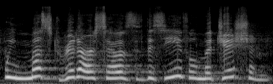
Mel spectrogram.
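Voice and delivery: high, bright princess voice calling; relieved princess. Acted. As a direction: call him with eager relief. The princess greets Aladdin.

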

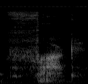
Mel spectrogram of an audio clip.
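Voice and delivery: breathy whispered swear under the breath; whispered curse. Retold or imitated. Alone on the road, he whispers the curse. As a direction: mutter it to yourself, voiceless. Alone seeing distant lighthouse.

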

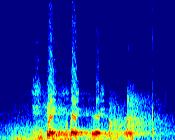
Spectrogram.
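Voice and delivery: loud, breathy monkey laugh; playful monkey laugh; monkey cackle. Acted.

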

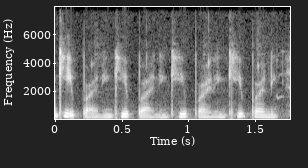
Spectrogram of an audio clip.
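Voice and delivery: soft, tense chant under the breath; urgent whisper. Real, not acted. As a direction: egg the dog on in a hush.

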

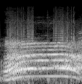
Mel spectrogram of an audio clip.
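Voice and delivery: high, loud shout; loud yell. Real, not acted. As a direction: roar it out with him. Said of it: "Juice. Come on".

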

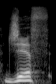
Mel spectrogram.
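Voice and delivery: GIF said like the brand "Jif"; soft G. Shown as a demonstration. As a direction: start gif with a j sound, as in "jiff". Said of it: "gif is a peanut butter".

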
